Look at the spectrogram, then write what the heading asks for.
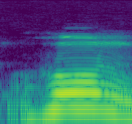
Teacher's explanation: Ha baris dhammah bunyi hu bukan bunyi ho.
